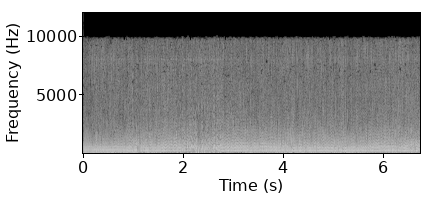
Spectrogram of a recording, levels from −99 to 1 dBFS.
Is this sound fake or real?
real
